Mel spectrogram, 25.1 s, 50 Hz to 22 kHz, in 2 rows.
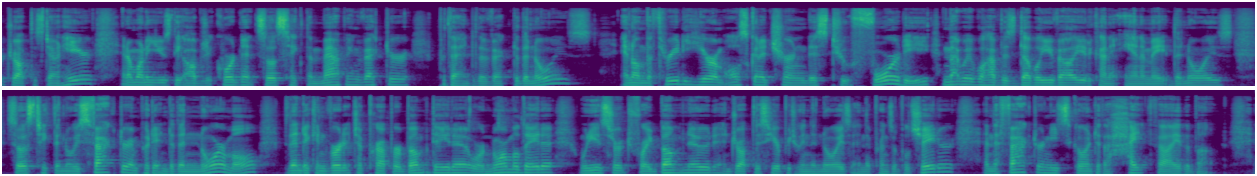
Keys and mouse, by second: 0.4 middle click, 0.8 middle click, 2.3 click, 3.4-4.7 drag, 5.0 middle click, 5.9 drag, 6.4-8.7 drag, 9.3-10.5 drag, 11.0 click, 11.4 middle drag, 13.1-15.1 drag, 15.9 shift+a, 21.4 drag, 22.1 drag, 23.1 click, 24.0 click.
